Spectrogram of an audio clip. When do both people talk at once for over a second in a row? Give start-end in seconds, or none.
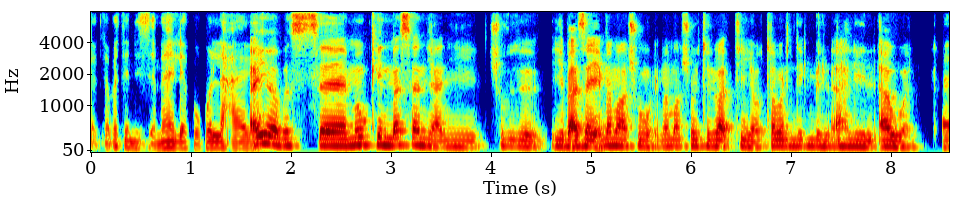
none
